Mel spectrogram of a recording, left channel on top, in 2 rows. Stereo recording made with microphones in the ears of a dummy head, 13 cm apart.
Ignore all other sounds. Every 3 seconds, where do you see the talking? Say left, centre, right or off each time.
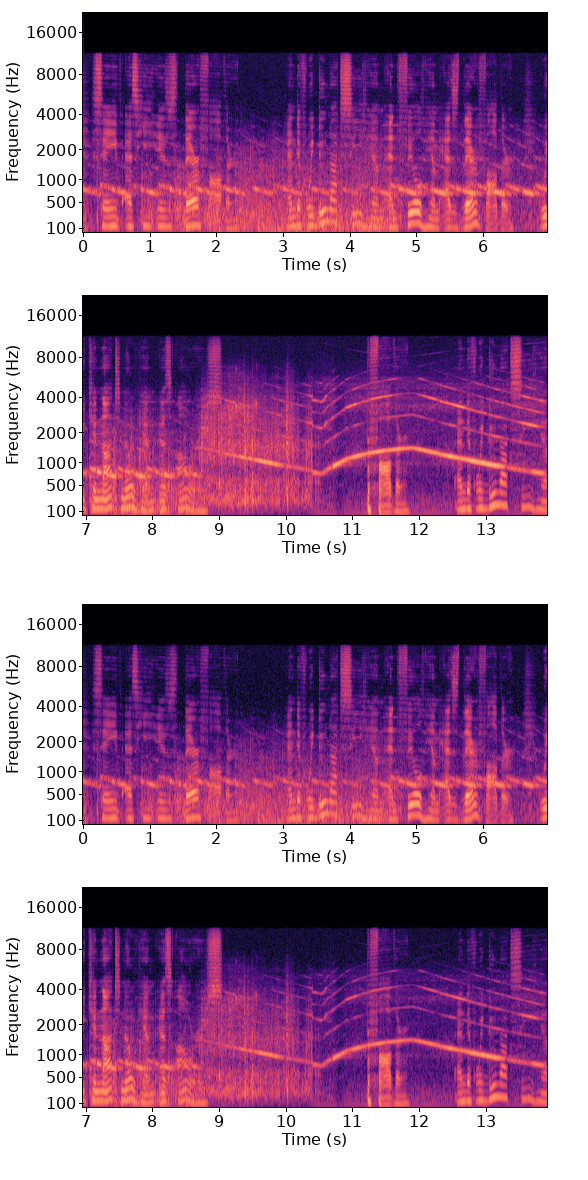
left, centre, right, centre, left.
